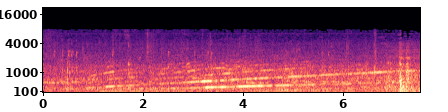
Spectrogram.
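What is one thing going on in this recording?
An electric train's motors whine, rising steadily in pitch as the train starts to pull away.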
